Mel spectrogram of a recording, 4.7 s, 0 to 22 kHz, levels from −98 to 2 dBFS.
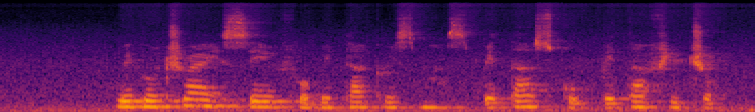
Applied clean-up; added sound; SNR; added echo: none; Water; 19 dB; none.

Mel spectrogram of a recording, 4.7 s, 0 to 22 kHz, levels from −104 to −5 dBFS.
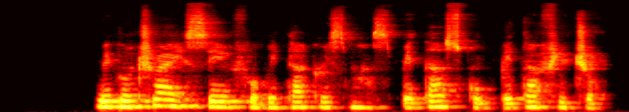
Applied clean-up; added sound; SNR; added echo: neural mask model Resemble Enhance denoiser.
